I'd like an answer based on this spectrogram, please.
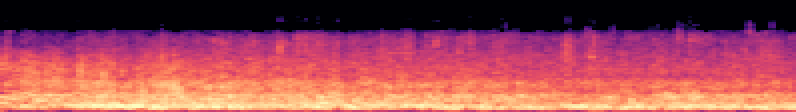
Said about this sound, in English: As they were about to leave the shop, a storm broke.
